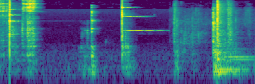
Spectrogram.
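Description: Kitchen sounds as food is warmed in a microwave for a minute: a few sharp clinks and clatters of dishes and cutlery, a door-like clunk, and a short steady electronic microwave beep as it is switched off, with no one talking.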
